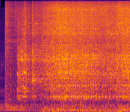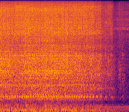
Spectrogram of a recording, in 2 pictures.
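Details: Engine started after finding the missing fuel tank sending/pickup unit had left no fuel reaching the fuel pump: it cranks, catches and runs lumpy and uneven with an irregular beat. It doesn't sound good; cause not stated.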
